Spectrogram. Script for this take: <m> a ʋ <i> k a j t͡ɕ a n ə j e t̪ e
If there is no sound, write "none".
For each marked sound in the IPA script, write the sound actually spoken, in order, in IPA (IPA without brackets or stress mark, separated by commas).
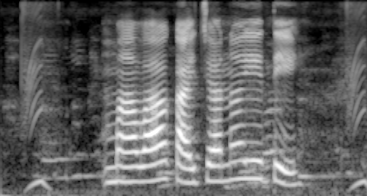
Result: m, a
